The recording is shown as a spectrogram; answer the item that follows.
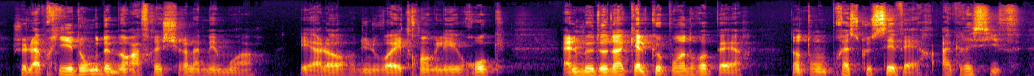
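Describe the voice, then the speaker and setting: A man reading a passage from a novel aloud in a measured, steady literary manner. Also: lowish voice.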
